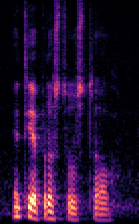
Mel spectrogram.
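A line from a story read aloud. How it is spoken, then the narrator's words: Sad speaking. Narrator (Russian): Грустно мне было, но я говорил им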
